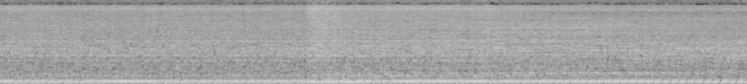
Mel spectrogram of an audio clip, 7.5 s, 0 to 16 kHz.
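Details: Ford King Ranch truck, 6.0 Powerstroke V8 diesel with stage 2 cam, high-rev valve springs, O-ringed heads, KC stage 2 turbo, one-piece up-pipes: steady, deep clatter at an even idle after a cold start, no knocks or misses; running smoothly.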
